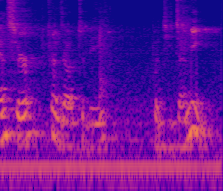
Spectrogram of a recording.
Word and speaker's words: petit ami: turns out to be petit ami. You pronounce the T.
